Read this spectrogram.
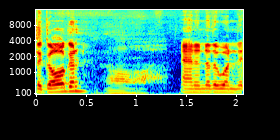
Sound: keen Bob noises

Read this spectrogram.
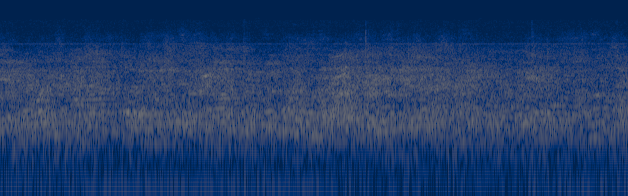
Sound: none

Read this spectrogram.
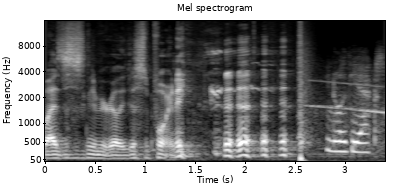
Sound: chuckles

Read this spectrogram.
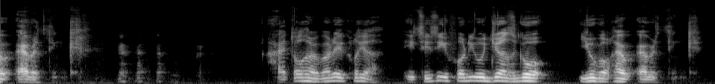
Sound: laughs

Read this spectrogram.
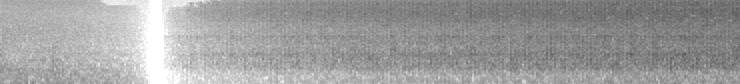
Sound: engine roaring

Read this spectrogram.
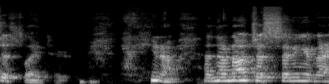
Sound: laugh

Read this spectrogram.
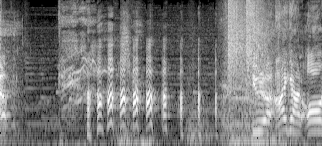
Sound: laughs

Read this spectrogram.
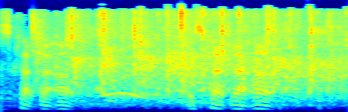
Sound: audience applauds

